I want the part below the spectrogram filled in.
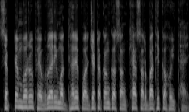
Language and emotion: Odia, neutral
